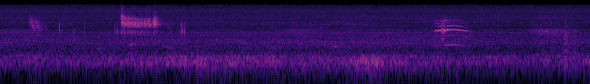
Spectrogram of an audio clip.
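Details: A Scottish Fold cat, hiding under a blanket, gives short, agitated meows and chirps, angry at birds it cannot reach.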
